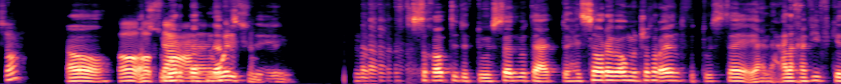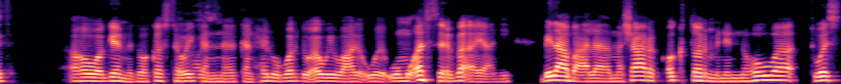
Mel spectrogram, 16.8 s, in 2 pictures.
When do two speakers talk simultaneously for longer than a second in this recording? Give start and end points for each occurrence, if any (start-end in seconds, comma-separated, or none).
1.2-2.4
